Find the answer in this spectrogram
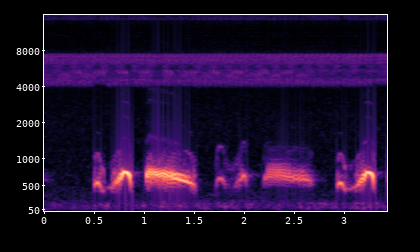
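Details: A lively spotted dove calls out to get other birds singing: a rising hooked note, then a long, flat, mellow coo, repeated twice more, with a faint continuous hiss above.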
